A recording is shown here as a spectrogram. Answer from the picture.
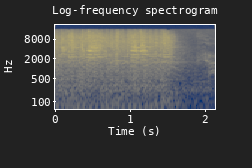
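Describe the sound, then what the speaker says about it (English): Gunfire from a World War II battle in Men of War: Assault Squad 2, shooting at ammunition boxes during a Stalingrad defence: a loud, dense burst of shots and crackling that runs steadily, then cuts off to quieter background. "I wonder what happens if we actually do shoot those boxes."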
